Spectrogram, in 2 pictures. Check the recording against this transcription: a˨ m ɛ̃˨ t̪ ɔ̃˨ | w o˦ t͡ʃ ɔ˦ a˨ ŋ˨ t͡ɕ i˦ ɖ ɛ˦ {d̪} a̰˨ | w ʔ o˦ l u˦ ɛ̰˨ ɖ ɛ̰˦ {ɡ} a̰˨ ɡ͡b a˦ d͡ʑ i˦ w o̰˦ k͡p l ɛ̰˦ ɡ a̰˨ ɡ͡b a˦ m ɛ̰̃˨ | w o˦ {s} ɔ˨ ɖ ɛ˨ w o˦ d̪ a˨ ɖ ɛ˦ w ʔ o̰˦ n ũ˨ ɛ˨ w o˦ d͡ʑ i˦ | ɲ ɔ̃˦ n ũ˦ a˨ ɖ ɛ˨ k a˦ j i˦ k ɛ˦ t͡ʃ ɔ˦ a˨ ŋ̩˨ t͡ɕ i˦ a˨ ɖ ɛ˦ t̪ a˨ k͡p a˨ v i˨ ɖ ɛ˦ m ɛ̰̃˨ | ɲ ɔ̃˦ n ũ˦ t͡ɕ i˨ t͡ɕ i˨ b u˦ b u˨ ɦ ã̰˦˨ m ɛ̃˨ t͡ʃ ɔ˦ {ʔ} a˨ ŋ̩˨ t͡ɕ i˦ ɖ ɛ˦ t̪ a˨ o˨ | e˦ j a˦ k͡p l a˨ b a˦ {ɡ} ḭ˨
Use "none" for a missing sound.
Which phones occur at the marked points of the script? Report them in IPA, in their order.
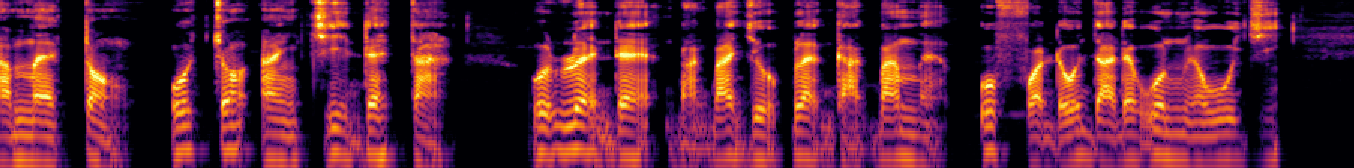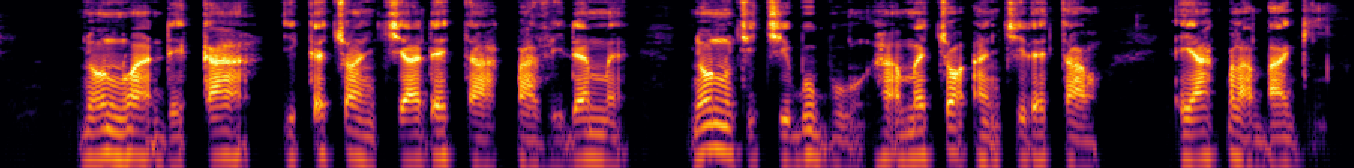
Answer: t̪, ɡ͡b, f, ʔ, ɡ

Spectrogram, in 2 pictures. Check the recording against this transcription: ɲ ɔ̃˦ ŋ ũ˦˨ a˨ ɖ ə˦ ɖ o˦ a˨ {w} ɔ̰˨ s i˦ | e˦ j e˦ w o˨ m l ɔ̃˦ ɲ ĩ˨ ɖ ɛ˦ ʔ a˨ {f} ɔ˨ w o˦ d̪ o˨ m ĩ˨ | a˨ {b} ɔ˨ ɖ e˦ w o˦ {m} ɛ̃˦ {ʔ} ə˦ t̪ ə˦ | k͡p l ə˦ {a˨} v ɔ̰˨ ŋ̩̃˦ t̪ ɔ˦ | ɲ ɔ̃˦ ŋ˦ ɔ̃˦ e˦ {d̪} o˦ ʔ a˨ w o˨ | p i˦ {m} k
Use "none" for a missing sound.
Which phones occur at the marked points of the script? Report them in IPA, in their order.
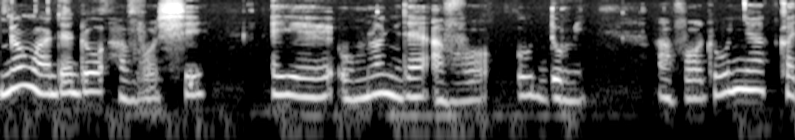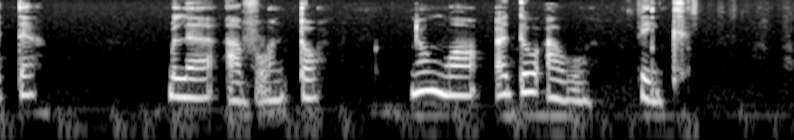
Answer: v, v, v, ɲ, k, a˨, d̪, ŋ

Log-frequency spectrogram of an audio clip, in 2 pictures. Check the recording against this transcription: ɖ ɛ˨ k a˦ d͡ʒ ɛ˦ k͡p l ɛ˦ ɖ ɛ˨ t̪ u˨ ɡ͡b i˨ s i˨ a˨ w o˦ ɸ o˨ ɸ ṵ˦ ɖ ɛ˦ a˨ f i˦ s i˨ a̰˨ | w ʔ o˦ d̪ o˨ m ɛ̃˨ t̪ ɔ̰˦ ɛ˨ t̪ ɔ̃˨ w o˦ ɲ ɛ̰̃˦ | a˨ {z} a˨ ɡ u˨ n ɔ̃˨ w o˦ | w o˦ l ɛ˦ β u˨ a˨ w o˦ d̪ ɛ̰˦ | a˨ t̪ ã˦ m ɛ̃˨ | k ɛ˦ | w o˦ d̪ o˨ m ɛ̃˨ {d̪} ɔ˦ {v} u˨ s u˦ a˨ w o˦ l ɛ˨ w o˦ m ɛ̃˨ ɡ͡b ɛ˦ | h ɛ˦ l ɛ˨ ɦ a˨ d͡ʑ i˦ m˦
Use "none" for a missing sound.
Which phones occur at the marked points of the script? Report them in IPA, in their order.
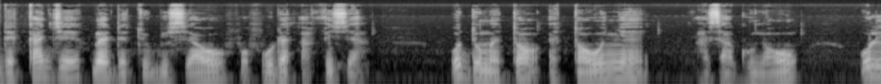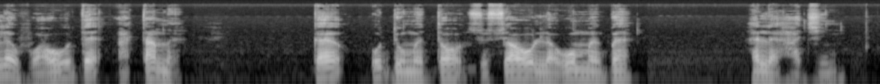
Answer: z, t̪, z

